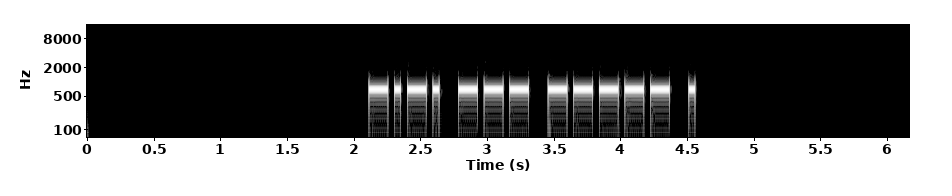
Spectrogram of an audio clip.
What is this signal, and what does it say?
Morse code, heard as a keyed tone, about 25 wpm, 700 Hz. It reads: CO0E
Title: DXCC-100 Call Signs - 4 Characters - Repeated 2x - 25wpm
